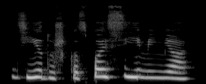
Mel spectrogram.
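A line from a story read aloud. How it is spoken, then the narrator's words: Sobbing child. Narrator (Russian): рыдала Поленька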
